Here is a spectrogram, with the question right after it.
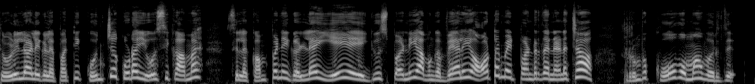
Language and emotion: Tamil, angry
